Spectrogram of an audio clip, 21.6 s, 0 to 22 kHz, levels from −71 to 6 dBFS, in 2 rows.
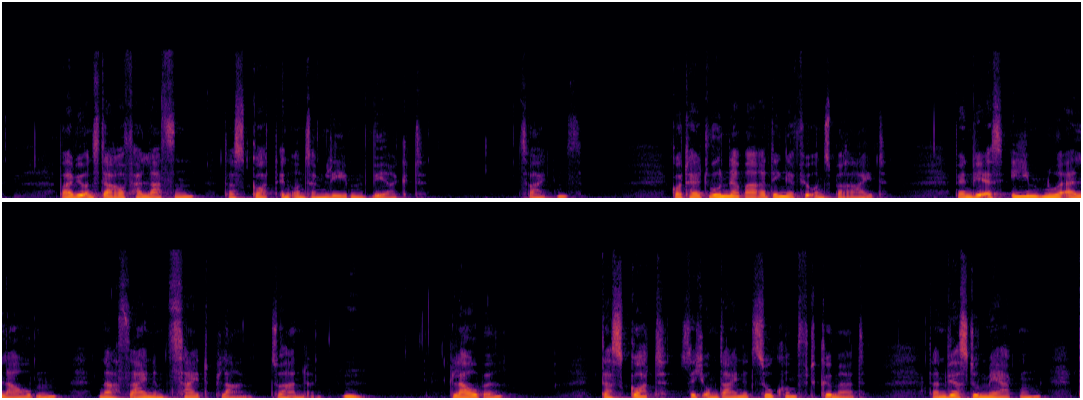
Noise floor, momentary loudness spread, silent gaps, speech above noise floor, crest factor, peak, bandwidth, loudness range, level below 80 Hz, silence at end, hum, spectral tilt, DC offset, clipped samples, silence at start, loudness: -60 dBFS; 13 LU; none; 38 dB; 18 dB; -4 dBFS; 16.5 kHz; 6 LU; -48 dBFS; 0.35 s; none; -6.5 dB/octave; under 0.1%; under 0.1%; 0.6 s; -23 LUFS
